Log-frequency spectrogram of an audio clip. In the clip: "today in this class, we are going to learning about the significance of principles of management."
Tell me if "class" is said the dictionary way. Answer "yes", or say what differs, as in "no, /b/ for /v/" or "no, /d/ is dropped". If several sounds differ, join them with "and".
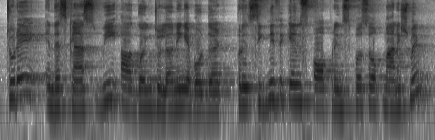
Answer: yes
